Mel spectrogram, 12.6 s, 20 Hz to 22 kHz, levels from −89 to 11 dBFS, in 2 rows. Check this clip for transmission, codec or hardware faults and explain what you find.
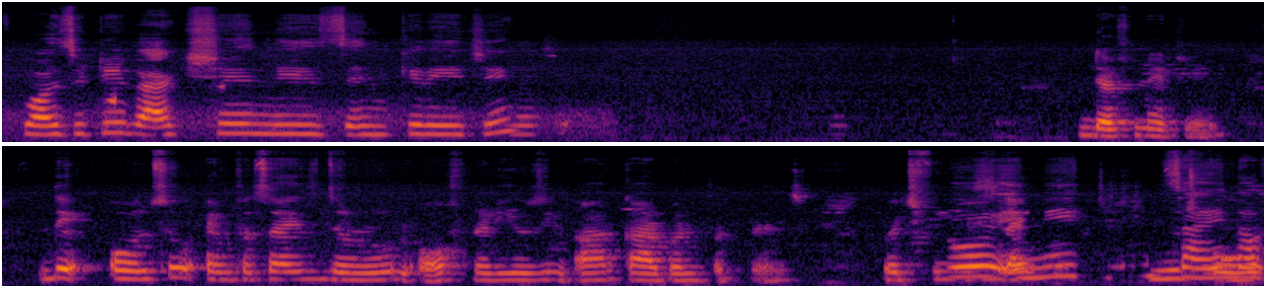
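Two faults are audible: echo leak and speech suppressed in double talk.

Echo leak, from 0.0 to 1.07 s, 1.61 to 3.09 s, and in brief scraps at 11.56 to 11.63, 12.0 to 12.07 and 12.51 to 12.62 s: a faint copy of the speech returns about 0.35 s late, roughly 10 to 20 dB down. The cause is likely a far-end loudspeaker path the echo canceller didn't fully cancel. On a spectrogram, harmonic patterns repeat as weaker, shifted ghosts.

Speech suppressed in double talk, briefly at 1.27 to 1.35 s and heavily at 11.43 to 12.1 s: the speech dips by roughly 15 dB in the short instance and about 30 dB across the longer 0.7 s stretch. This likely happened because the canceller mistook overlapping talk for echo and attenuated everything. The waveform envelope sags abruptly.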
